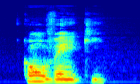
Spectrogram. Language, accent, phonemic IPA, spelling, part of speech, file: French, Canada, /kɔ̃.vɛ̃.ki/, convainquis, verb, LL-Q150 (fra)-convainquis.wav
- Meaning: first/second-person singular past historic of convaincre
